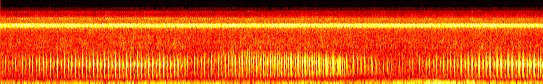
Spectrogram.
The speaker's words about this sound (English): It was the croak of what was then called the Mississippi gopher frog, and he couldn't have known it then, but that was one of the last times anyone ever heard the frog in Louisiana.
